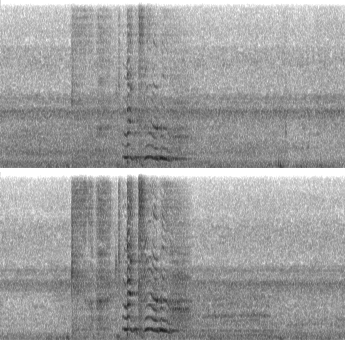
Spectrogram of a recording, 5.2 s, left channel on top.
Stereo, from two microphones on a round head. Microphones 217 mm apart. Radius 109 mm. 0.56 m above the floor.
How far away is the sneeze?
About 1.6 m.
